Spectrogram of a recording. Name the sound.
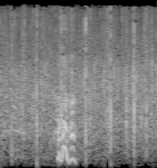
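weak applause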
